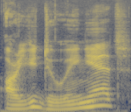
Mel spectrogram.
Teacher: have a questions like that requires a yes or no answer your intonation will go up at the end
